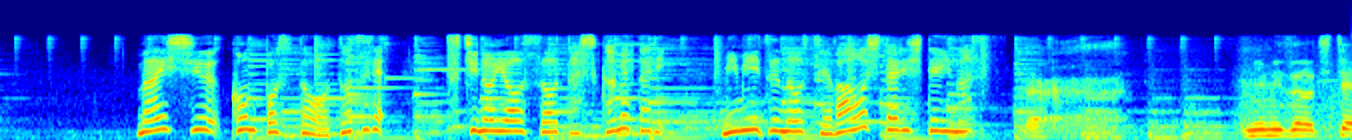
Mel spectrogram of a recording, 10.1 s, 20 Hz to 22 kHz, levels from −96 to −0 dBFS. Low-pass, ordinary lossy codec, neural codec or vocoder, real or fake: none; none; none; real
